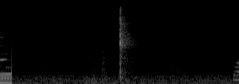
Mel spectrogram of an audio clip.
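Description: Music cuts off right at the start, leaving near silence with one sharp click a little over a second in.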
